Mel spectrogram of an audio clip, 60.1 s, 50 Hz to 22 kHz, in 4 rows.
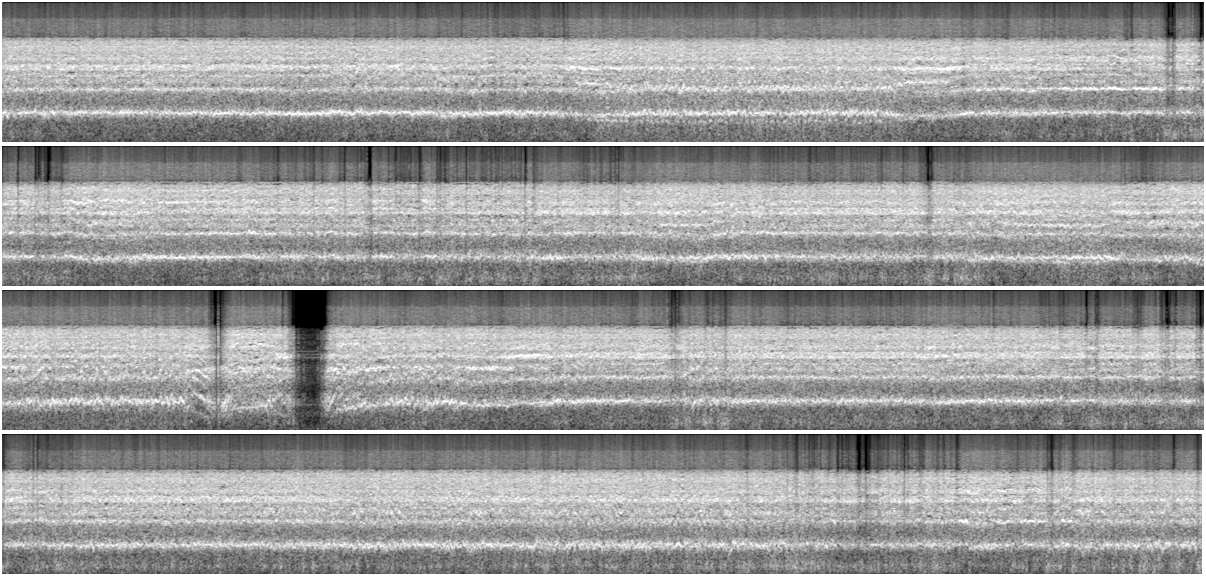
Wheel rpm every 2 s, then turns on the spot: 230, 230, 230, 220, 190, 200, 230, 230, 220, 230, 230, 230, 230, 230, 210, 200, 110, 150, 220, 230, 230, 230, 230, 230, 230, 230, 230, 230, 230, 230.
none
